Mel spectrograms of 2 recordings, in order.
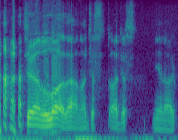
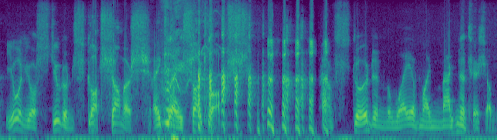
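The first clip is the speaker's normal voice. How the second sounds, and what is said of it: Sean Connery impression, Scottish accent. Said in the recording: “made fun of Sean Connery's accent ... You do it well. ... That's a pretty good version”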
